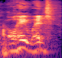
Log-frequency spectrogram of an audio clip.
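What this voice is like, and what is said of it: Put-on Cockney accent. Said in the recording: “you had a Cockney accent.”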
